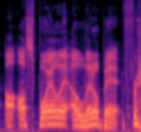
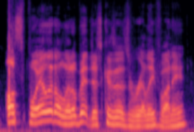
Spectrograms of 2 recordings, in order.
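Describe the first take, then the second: First: Words breaking into a laugh. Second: Said in the usual way. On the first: Real, not acted. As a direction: spoil it while giggling. Laughing mid-sentence, then restarts.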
